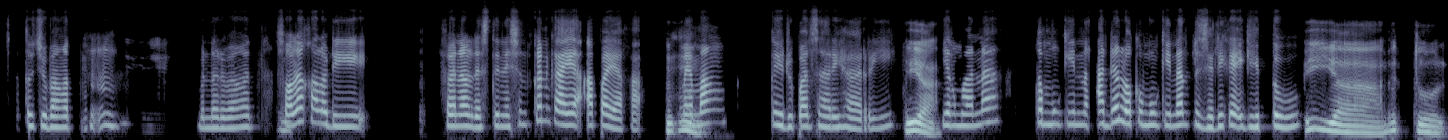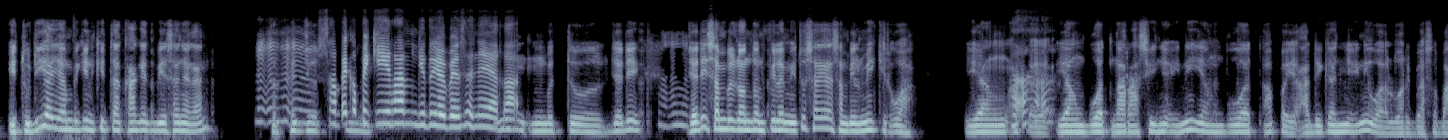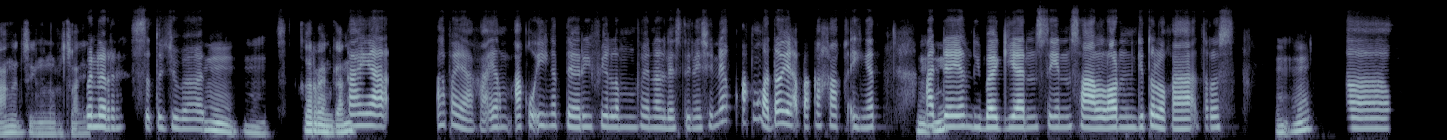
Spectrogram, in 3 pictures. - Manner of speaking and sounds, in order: other background noise; tapping; in English: "scene"
- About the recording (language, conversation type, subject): Indonesian, unstructured, Apa film terakhir yang membuat kamu terkejut?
